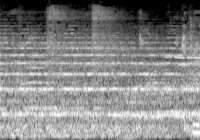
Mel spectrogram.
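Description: A steady pitched tone with several overtones, held unchanged throughout over a low arena background noise.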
